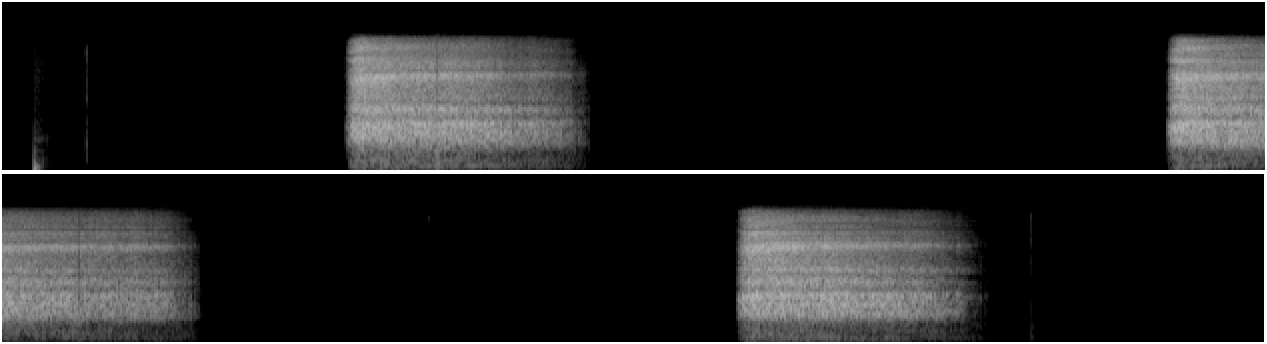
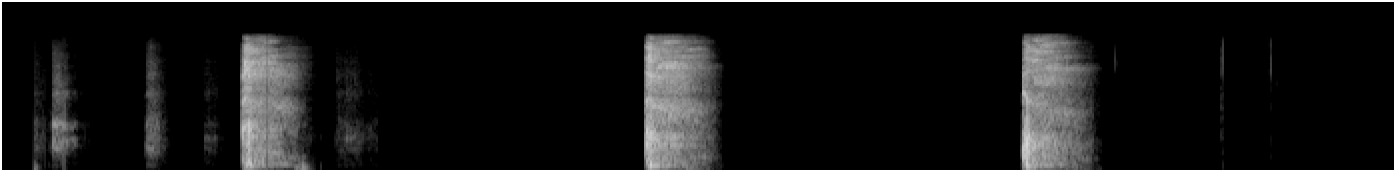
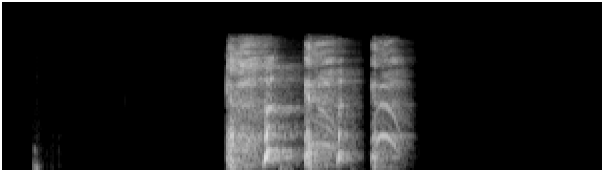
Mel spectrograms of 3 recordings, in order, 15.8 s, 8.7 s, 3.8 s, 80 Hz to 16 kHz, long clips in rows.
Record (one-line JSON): {"exhalation_length": "15.8 s", "exhalation_amplitude": 4659, "exhalation_signal_mean_std_ratio": 0.38, "three_cough_length": "8.7 s", "three_cough_amplitude": 16938, "three_cough_signal_mean_std_ratio": 0.22, "cough_length": "3.8 s", "cough_amplitude": 14055, "cough_signal_mean_std_ratio": 0.32, "survey_phase": "beta (2021-08-13 to 2022-03-07)", "age": "18-44", "gender": "Female", "wearing_mask": "No", "symptom_none": true, "smoker_status": "Ex-smoker", "respiratory_condition_asthma": false, "respiratory_condition_other": false, "recruitment_source": "REACT", "submission_delay": "1 day", "covid_test_result": "Negative", "covid_test_method": "RT-qPCR"}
